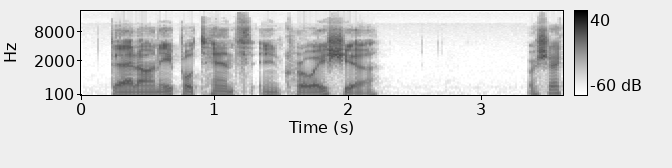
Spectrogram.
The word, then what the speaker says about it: Croatia: I call it Croatia I think it's Croatia I think that's how you say not Croatia it's a little too um you can't pronounce the ey that much got to be a little more subtle Croatia uh anyway it's going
